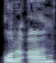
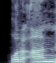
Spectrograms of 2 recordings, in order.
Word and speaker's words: قرآن: یا قرآن کہہ سکتے ہیں، قاف بول سکتے ہیں، قرآن نہیں کہیں گے، قرآن ایسے بولیں گے، یہ بھی تکبر ہے، یہ چیز درست نہیں.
